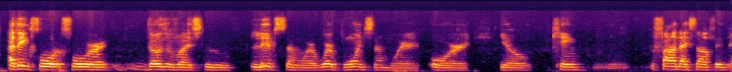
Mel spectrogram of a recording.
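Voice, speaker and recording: Guy from ghana talking slow and thoughtful, lots of ums, mid pitch voice. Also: mellow, muffled recording. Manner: measured, many fillers and restarts. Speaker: guest, company founder. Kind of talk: interview conversation.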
